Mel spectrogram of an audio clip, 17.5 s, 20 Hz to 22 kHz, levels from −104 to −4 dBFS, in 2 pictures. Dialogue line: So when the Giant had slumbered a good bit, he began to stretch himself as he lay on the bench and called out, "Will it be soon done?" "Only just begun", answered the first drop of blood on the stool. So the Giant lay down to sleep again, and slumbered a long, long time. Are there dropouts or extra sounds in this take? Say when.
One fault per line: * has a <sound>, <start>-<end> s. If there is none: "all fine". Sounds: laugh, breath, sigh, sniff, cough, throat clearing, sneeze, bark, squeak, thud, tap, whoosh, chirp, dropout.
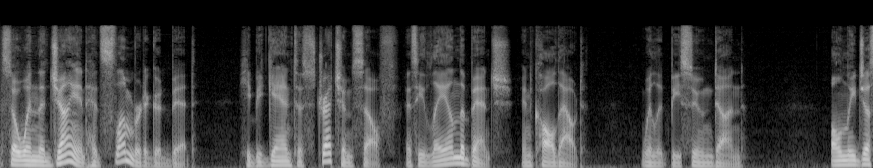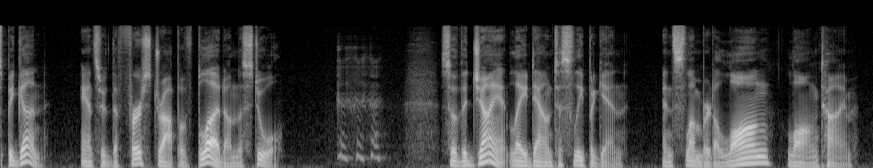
* has a laugh, 12.1-12.7 s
